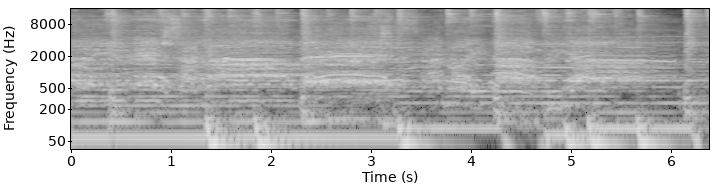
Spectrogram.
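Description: Live pop-rock band performing a song: amplified electric guitar, bass and drums with steady beats, and singing over them.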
